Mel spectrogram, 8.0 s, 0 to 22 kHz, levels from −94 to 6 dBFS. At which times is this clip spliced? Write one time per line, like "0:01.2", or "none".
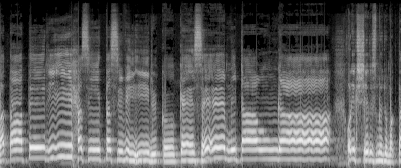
none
